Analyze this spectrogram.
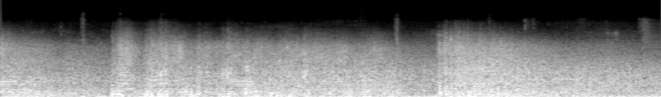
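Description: Barrage of fireworks fired from the upper floors of a skyscraper, a continuous rumble of booms and crackle, swelling about a second in and again a little after four seconds.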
